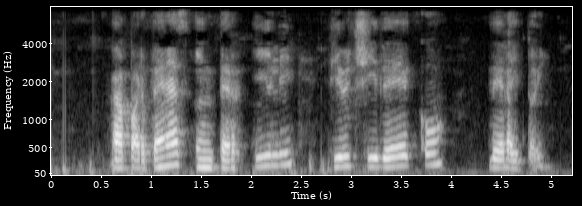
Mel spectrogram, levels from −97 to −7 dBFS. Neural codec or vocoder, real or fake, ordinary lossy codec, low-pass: codec, 16 kHz in and 24 kHz out, 2.2 kbps, FireRedTTS-2 codec; fake; AAC, 32 kbps; 7.2 kHz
